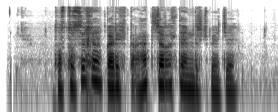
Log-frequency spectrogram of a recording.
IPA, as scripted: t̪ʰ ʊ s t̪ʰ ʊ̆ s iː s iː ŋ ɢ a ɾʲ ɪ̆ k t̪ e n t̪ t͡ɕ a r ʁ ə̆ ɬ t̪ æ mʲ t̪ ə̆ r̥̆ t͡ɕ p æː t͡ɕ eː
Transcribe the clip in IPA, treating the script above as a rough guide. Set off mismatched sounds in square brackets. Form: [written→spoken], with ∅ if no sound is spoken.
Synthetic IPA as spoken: t̪ʰ ʊ s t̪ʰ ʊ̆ s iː [s→χ] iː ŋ ɢ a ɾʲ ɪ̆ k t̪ [e→a] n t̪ t͡ɕ a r ʁ ə̆ ɬ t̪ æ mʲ t̪ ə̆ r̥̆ t͡ɕ p æː t͡ɕ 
